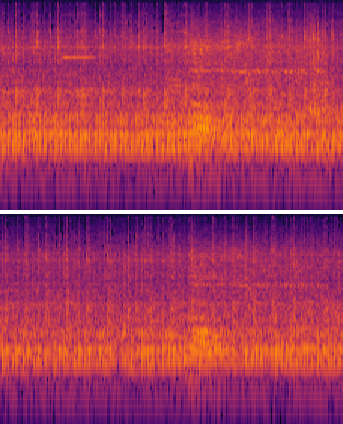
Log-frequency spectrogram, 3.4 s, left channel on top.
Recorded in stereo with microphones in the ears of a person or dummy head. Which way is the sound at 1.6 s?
10° left (ahead or behind).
